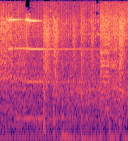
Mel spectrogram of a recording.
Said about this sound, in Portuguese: agora aqui no Viaduto Camargo Correia, onde eu observo o trânsito bastante movimentado.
